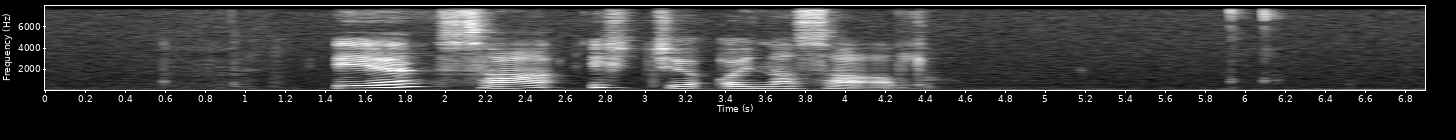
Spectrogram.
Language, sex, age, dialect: Faroese, female, 61+, Norðuroyggjar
